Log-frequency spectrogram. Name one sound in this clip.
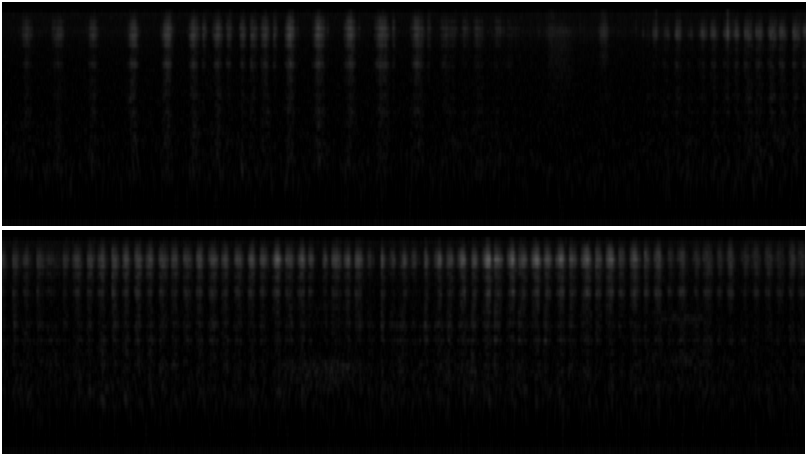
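A marker squeaks and scratches on paper in quick, short strokes.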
